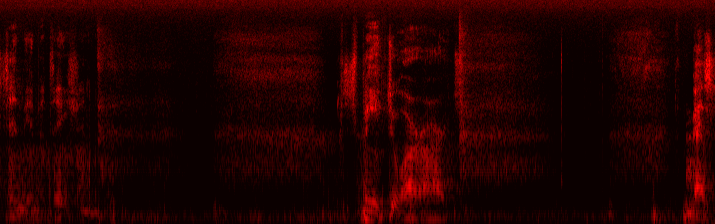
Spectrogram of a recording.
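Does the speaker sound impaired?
Yes: laryngectomy after throat cancer, voice prosthesis; voice produced through throat prosthesis, likened to kazoo, altered tone of voice joked about.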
